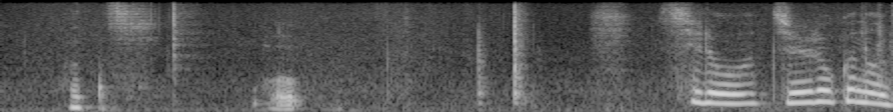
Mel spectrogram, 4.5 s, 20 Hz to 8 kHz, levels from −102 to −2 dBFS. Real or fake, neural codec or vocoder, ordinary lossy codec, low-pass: real; none; none; 7.2 kHz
